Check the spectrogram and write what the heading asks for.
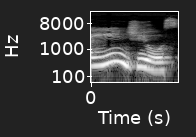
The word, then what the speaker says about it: índio: tá aqui ó índios a sílaba tônica índio é o yin ele está acentuado e ele é o som mais forte quando a gente fala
